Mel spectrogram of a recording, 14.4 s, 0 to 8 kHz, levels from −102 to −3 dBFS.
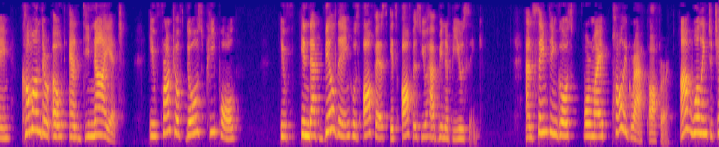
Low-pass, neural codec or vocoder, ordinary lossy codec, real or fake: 7.2 kHz; none; MP3, 64 kbps; real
